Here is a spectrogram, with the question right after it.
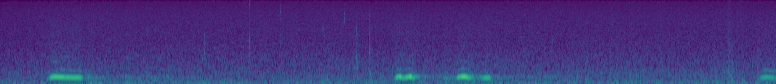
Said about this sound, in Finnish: siinä mentiin viirupöllöjen maailmaan.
